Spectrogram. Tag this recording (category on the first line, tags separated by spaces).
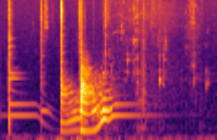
Sound effects > Objects / House appliances
drill percussion mechanical sfx stab hit foundobject object bonk foley metal fx natural perc oneshot fieldrecording industrial clunk glass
